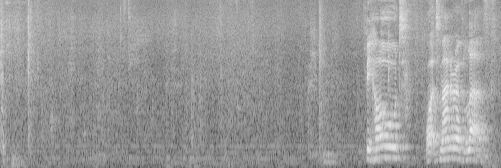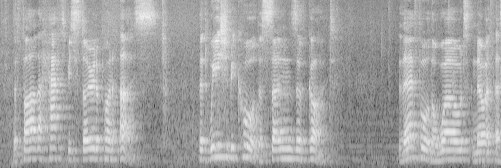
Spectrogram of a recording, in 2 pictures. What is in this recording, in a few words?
Exhortation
